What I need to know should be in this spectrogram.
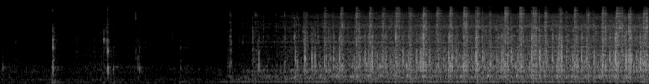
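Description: Machine starts up into a fast, uneven clatter of sharp ticks, about three or four a second, rattly and rough rather than smooth.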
